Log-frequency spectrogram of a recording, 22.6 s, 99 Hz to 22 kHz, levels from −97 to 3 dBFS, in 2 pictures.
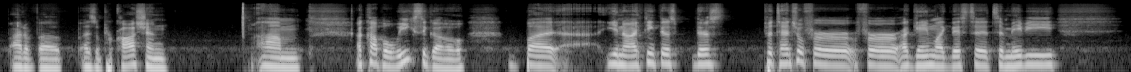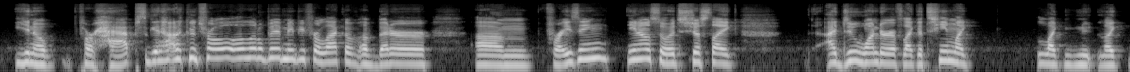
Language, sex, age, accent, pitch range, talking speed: English, female, 20-39, American, 160-190 Hz, 165 wpm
